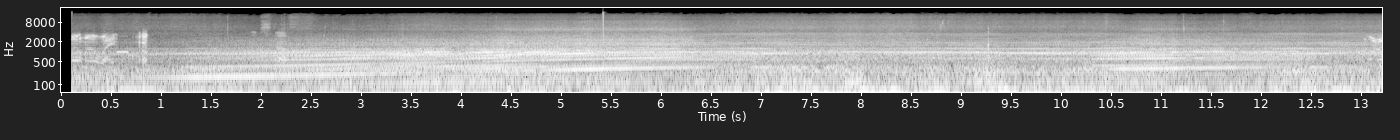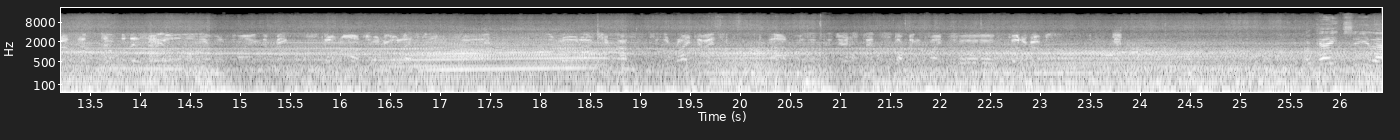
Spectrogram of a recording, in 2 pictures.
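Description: The Aston Martin V8 Vantage N400's V8 engine heard from inside the car on the move. Its pitch climbs repeatedly as it pulls, then drops back at each gear change or lift-off, over a steady low rumble.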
